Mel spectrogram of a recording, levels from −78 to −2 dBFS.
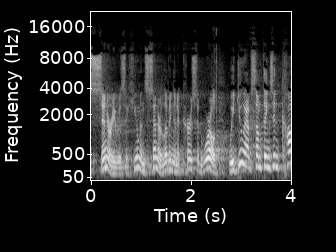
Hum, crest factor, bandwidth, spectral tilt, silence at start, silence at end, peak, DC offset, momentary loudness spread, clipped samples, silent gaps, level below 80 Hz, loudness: none; 14 dB; 16 kHz; -4 dB/octave; 0 s; 0 s; 0 dBFS; under 0.1%; 6 LU; under 0.1%; none; -54 dBFS; -16 LUFS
